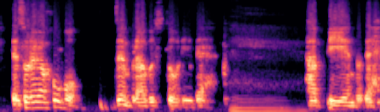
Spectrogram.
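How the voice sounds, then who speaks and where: A man at a fairly quick pace. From Kitakyushu, Japan. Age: 50s. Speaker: film commission officer. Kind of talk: interview.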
